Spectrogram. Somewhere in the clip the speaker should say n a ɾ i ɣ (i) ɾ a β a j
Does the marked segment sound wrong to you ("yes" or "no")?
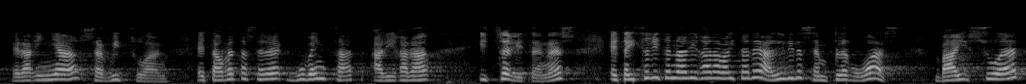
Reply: yes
